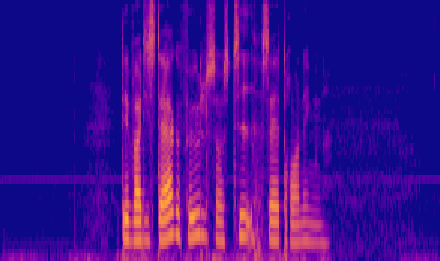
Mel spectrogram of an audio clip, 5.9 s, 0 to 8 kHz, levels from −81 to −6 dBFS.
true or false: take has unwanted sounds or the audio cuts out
false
